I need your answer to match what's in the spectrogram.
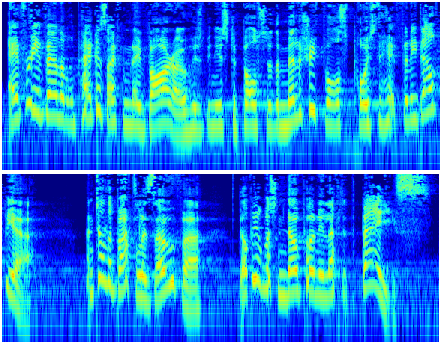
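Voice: mid-range voice, big pitch swings, fast, a bit bright, breathy edge, voice pushed up. A narrator voicing an earnest, determined young female pony leader, speaking solemnly and urgently in a story reading. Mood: resolute. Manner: solemn, urgent speech-making.

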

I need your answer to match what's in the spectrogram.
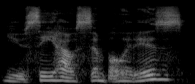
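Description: A woman's voice: lowish voice, lively intonation, measured pace, creaky, a bit bright, husky, full character voice. A woman voicing a blustering, easily exasperated male doctor in a storybook, lecturing and quizzing emphatically. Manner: emphatic, questioning, declamatory.

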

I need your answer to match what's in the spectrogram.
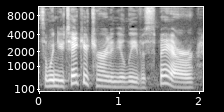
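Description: A woman's voice: lowish voice, animated, fairly quick, poor audio. A middle-aged woman hosting an instructional chat in a bowling center, explaining rules step by step and asking guiding questions. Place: bowling center, seated at a table.

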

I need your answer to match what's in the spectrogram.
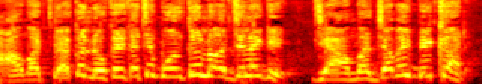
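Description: Casting: indignant older father-in-law played by an actor, fast high voice, overbearing cartoon comedy. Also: expressive, distant mic. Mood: reproachful. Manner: reproachful, lecturing.

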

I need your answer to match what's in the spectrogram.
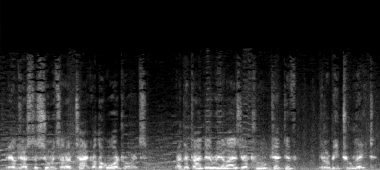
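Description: An actor playing a grave, commanding Jedi commander in a video game, measured and serious. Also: male voice, medium pitch, close to an everyday voice. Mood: urgent. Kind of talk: video game cutscene acting. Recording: music behind the voice.

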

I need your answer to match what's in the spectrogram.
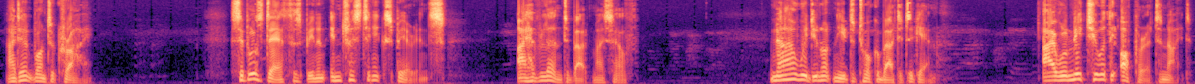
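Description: A male narrator plays a vain young gentleman for a storybook. The delivery is haughty and dismissive, with very wide pitch swings and a close, dry sound. He sounds callous and quick to anger. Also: very animated, no room sound. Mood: callous, detached. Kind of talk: audiobook character dialogue.

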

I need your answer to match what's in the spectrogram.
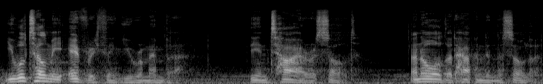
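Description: A cold military commander in a fantasy game. His voice is on the low side, stern and clipped, carrying authority through a reverberant hall with background noise. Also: animated, a little fast. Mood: cold, controlled.

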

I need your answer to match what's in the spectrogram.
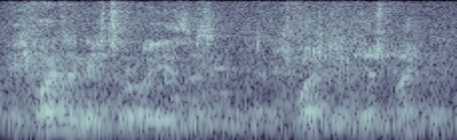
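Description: A man's voice: fairly low pitch, lively intonation, normal speed, close to an everyday voice. A man playing an earnest, reluctant and reproachful brother-in-law in a crime drama. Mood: reluctant, insistent. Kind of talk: dramatic dialogue acting. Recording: echoey, distant, clear noise.

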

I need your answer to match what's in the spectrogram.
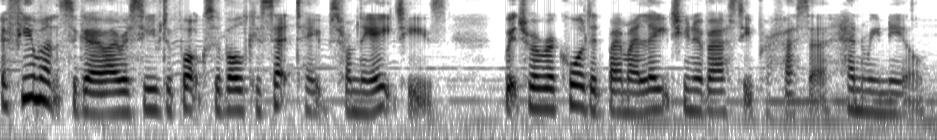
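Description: Casting: a woman narrating in a measured, earnest way, with clear music under her voice. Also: fairly low pitch, fairly even intonation. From England. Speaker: podcast narrator. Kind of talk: scripted narration.

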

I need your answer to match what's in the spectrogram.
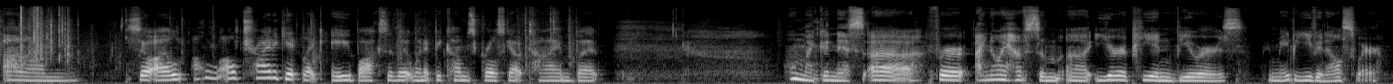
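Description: A woman in her thirties from the United States, chatting softly in an ASMR grocery haul in her home kitchen. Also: lowish voice, a little slow, gravelly, husky. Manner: soft-spoken, chatty, laughs often. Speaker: ASMR creator.

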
